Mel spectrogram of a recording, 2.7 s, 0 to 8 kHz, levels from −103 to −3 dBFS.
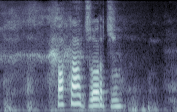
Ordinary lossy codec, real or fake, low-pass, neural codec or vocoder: none; fake; none; codec, 16 kHz, 2 kbps, FunCodec, trained on LibriTTS, 25 frames a second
